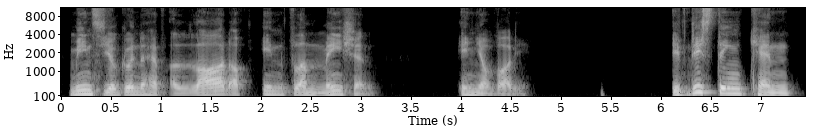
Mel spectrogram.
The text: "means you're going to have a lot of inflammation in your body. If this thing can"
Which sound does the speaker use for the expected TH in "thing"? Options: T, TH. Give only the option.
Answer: T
